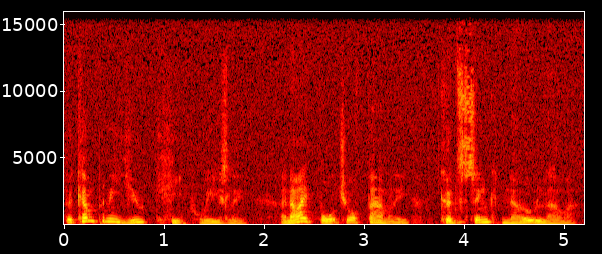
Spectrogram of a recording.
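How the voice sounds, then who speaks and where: A man voicing a haughty, malicious older wizard father in an audiobook, speaking with slow, cold contempt. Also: mid-range voice, very animated, breathy edge, pitched below the performer's own voice, poor audio. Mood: sneering contempt.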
